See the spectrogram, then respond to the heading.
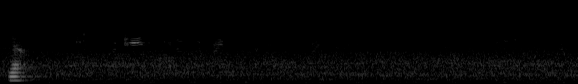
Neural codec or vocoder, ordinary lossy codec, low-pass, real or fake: none; none; 5.4 kHz; real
